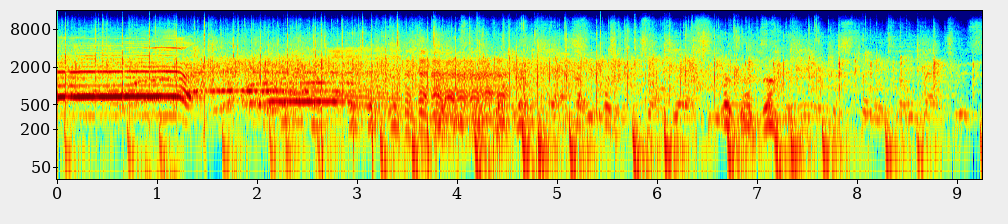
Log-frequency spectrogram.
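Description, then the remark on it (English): A comedy show audience claps and cheers loudly as comedians are welcomed to the stage, with sustained applause and a few high whoops and shouts rising over the noise, gradually tapering slightly as it continues. “Please keep that round of applause going and welcome to the stage”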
